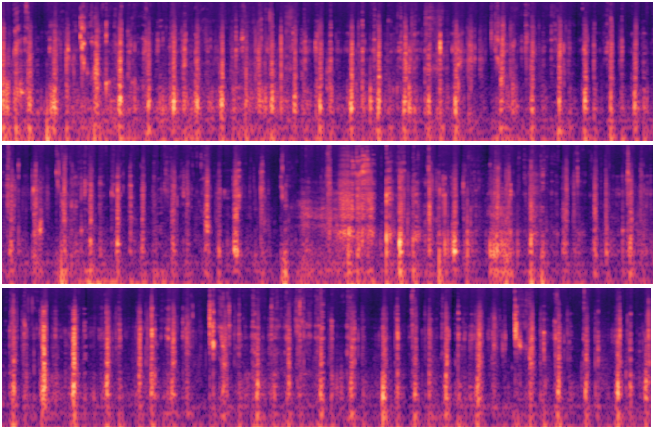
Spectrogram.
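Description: Close-miked chewing of cooked cow udder slices and vegetables from a hot pot, with many quick wet mouth clicks and smacks.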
